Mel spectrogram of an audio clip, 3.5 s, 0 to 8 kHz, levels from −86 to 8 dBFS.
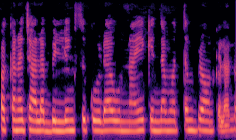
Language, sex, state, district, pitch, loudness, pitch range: Telugu, female, Telangana, Karimnagar, 215 Hz, -16 LUFS, 210-220 Hz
